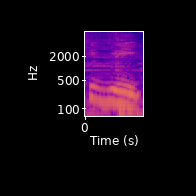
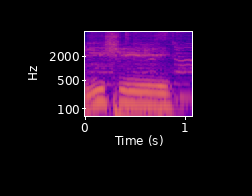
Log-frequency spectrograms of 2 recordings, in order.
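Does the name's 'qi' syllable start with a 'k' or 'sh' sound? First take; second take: k; sh. First: The syllable is said with a hard 'k' sound. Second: The syllable is said with a soft 'sh' sound. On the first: The speaker calls it wrong. "not Ki. I said it wrong anyway" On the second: The speaker calls it right. "Yi, and it's she"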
